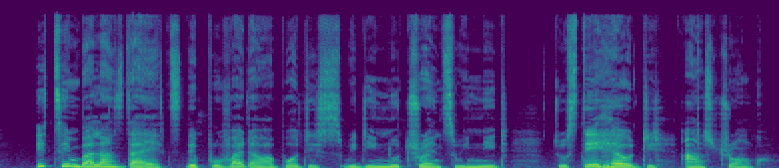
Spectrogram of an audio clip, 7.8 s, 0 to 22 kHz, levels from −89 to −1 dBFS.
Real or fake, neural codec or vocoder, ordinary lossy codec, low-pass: fake; vocoder, 48 kHz, 128 mel bands, Vocos; none; none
